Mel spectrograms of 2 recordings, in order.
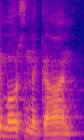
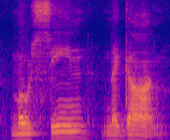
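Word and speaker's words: Mosin-Nagant: these guns uh second thing is I say MOS and theun um because that's kind of how I've heard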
